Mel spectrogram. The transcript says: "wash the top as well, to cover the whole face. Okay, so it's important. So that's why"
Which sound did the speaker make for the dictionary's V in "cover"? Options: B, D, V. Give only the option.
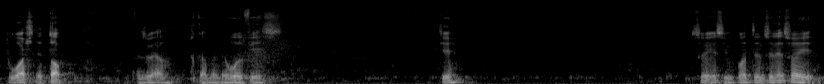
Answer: B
